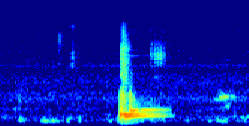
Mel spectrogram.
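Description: A single short pitched sound about a second in, with a sharp start and a fade over about half a second, over a few faint low clicks.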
